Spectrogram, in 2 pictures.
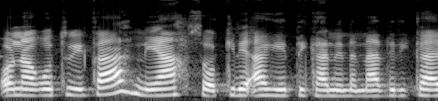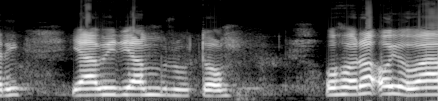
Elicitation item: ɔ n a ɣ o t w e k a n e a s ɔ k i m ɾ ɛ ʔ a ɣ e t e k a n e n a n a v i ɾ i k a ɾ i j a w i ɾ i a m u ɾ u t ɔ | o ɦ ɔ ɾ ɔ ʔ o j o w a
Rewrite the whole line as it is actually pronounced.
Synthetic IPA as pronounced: ɔ n a ɣ o t w e k a n e a s ɔ k i ɾ ɛ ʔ a ɣ e t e k a n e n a n a ð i ɾ i k a ɾ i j a w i ɾ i a m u ɾ u t ɔ | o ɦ ɔ ɾ ɔ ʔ o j o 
